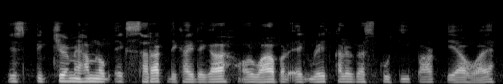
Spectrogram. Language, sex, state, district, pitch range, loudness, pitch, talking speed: Hindi, male, Meghalaya, West Garo Hills, 120-135 Hz, -21 LUFS, 125 Hz, 250 wpm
